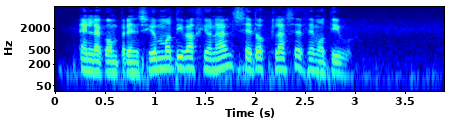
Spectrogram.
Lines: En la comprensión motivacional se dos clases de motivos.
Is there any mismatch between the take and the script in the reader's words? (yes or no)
no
